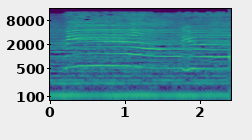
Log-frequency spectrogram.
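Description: One long, animal-like call that slowly falls in pitch over about a second and a half, with a short glide near the end, over background music.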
